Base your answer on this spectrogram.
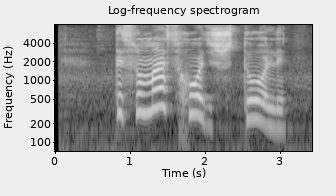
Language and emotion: Russian, angry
